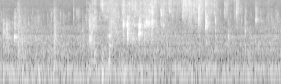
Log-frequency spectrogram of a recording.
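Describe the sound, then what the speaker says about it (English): Cooking water is drained off boiled food, with a steady splashing, trickling pour and faint drips close by in a home kitchen, no talking. "I just drained the water off of them."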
